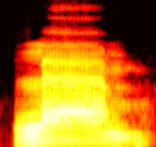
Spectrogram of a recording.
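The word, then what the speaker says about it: lamb: এখানেও বি এর উচ্চারণটি কিন্তু সাইলেন্ট থাকবে। দেন the next one ইজ ল্যাম, ল্যাম, ল্যাম অর্থ ভেড়ার বাচ্চা, ল্যাম।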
